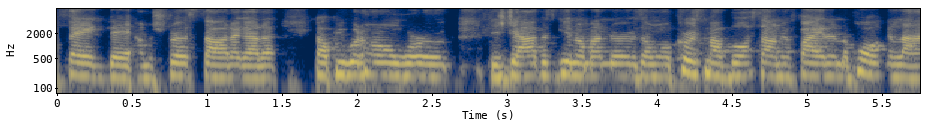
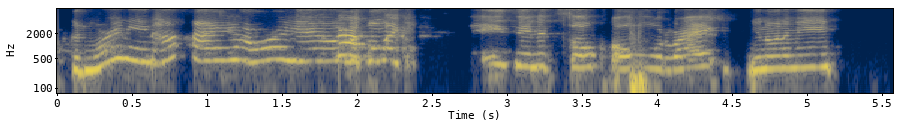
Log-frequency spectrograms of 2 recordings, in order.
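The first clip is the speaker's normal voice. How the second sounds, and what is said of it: Code-switched polite work voice. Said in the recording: “I saw the code switch ... you gotta switch it off and on ... with this accent”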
